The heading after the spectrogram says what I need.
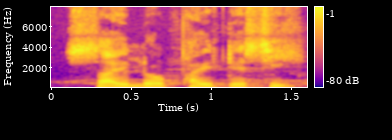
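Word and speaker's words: Psilophytaceae: गया साइलो fight स पी एस आई एल ओ P silent रता है पी एस आई एल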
